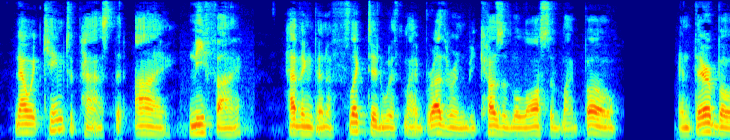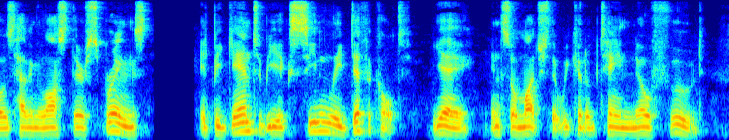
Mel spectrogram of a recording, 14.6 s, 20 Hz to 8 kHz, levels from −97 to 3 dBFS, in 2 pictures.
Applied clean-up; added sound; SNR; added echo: none; none; none; none.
